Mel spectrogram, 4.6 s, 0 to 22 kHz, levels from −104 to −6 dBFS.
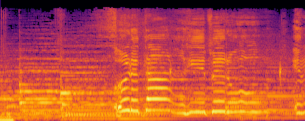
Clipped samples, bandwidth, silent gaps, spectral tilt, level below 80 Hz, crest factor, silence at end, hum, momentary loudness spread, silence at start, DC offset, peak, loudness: under 0.1%; 17 kHz; none; -4 dB/octave; -34 dBFS; 16 dB; 0 s; none; 9 LU; 0 s; under 0.1%; 0 dBFS; -17 LUFS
